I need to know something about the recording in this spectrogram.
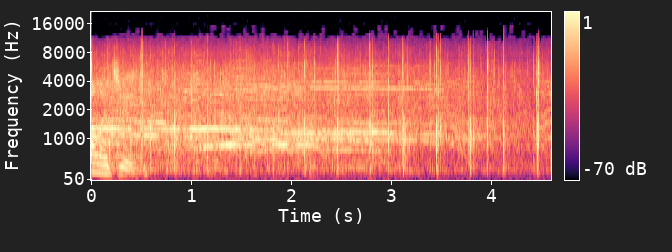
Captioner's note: audience cheers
